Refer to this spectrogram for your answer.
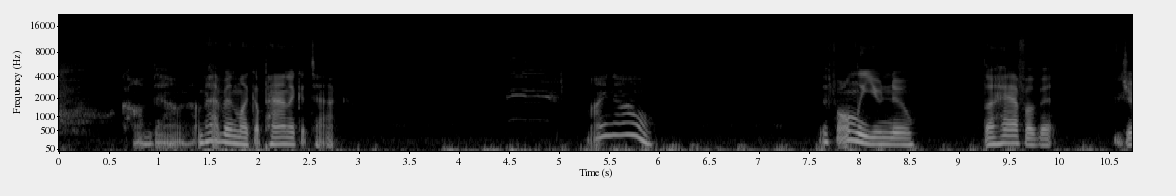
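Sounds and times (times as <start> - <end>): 
speech: 0.7 - 2.9, 5.3 - 6.0, 7.6 - 8.6, 9.2 - 10.0
faint thin squeak: 4.0 - 5.1
cat short high meow: 4.4 - 5.1.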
